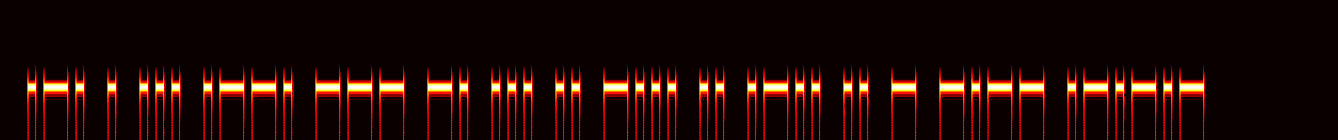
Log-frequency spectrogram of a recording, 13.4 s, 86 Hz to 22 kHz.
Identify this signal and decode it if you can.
Morse code, heard as a keyed tone, about 15 wpm, 700 Hz. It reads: RESPONSIBILITY.
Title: Sentences from Top 1200 Words 15wpm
